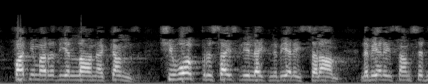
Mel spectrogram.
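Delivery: usual speaking voice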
